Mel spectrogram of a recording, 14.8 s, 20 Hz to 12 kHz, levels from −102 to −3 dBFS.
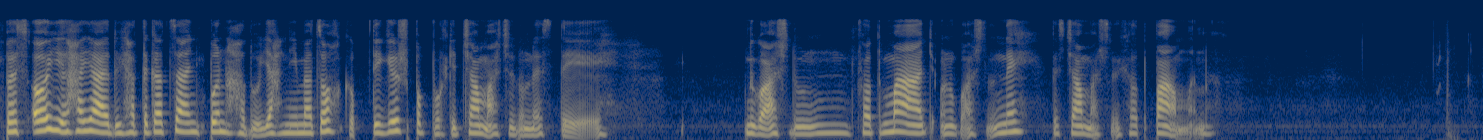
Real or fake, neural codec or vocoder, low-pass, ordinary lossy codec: real; none; 7.2 kHz; none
